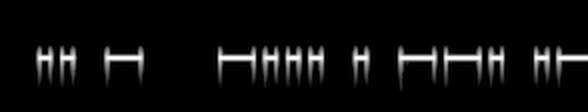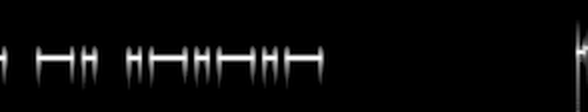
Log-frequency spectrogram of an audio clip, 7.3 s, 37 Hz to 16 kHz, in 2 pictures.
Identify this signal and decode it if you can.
Morse code, heard as a keyed tone, about 17 wpm, 700 Hz. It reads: IT BEGAN.
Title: Sentences from Top 400 Words and Abbreviations 17wpm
